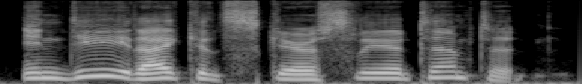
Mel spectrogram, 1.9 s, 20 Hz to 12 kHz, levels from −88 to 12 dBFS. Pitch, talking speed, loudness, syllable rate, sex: 175 Hz, 185 wpm, -17 LUFS, 6.1 syllables/s, male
